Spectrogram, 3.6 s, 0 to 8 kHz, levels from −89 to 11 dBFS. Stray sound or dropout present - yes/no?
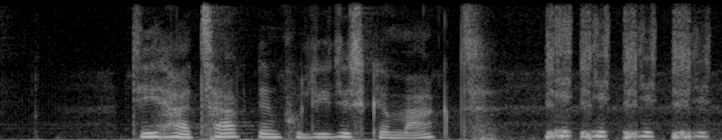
yes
